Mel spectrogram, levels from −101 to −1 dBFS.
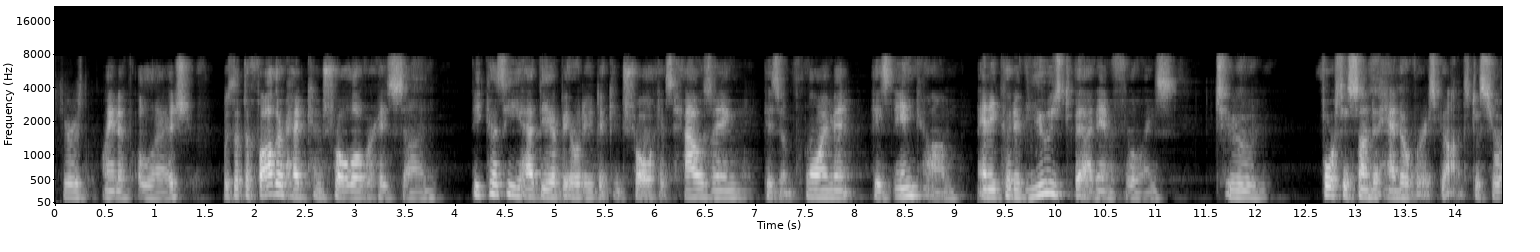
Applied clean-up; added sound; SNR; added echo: neural mask model DeepFilterNet 3.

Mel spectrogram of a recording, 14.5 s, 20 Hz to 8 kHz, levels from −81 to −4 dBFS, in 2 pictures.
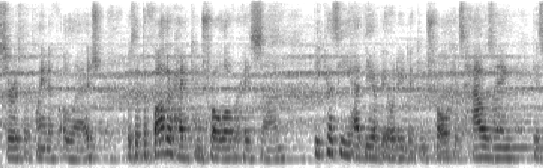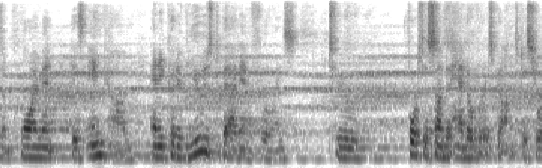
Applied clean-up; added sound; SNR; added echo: none; Alarm; 13 dB; reverberation time 2.3 s.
